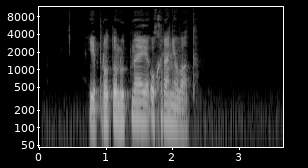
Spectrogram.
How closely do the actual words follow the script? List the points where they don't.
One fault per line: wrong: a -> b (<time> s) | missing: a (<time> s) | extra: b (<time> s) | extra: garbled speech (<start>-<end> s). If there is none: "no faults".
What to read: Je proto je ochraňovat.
extra: nutné (1.1 s)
